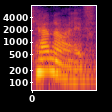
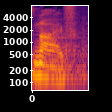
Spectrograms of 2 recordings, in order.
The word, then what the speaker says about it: knife: It is not knife, it is knife. So if we use letter N after K, so K is silent.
